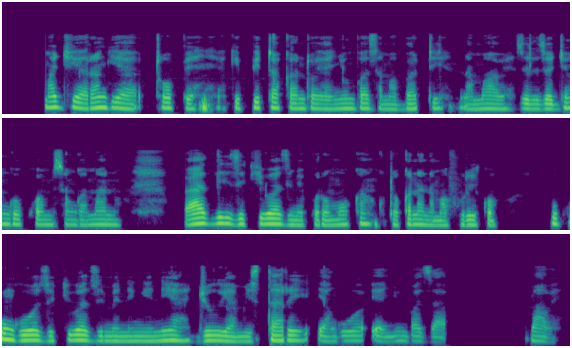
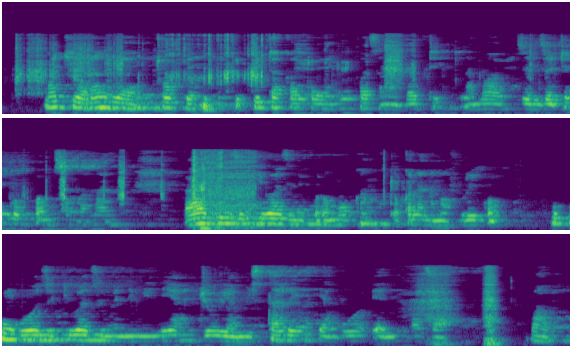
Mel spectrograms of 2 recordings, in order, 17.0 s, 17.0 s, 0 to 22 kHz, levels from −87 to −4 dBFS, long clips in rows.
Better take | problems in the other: first | noise reduction (classical method WPE with log-MMSE)

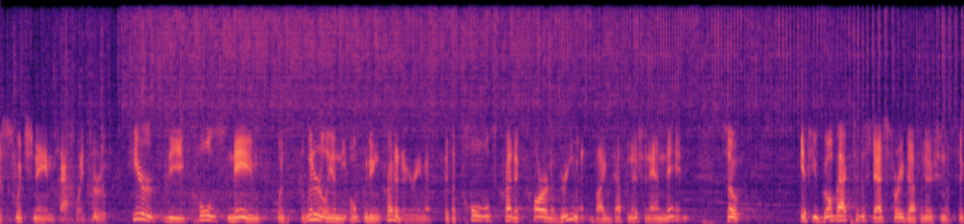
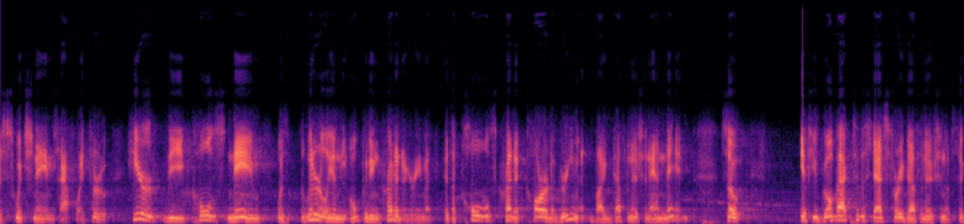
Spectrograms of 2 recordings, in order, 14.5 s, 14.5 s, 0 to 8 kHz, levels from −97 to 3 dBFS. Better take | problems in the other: second | background sound (Bicycle); 17 dB below the speech

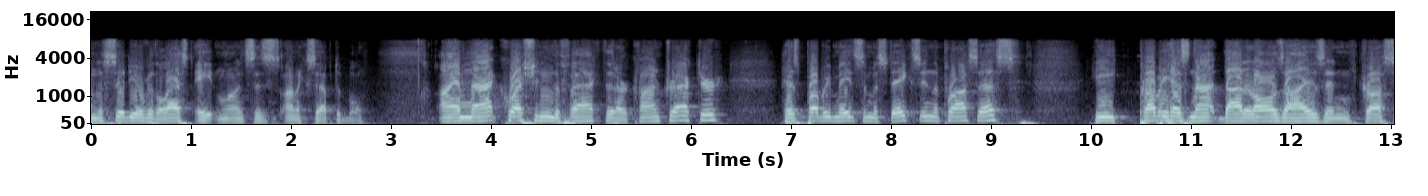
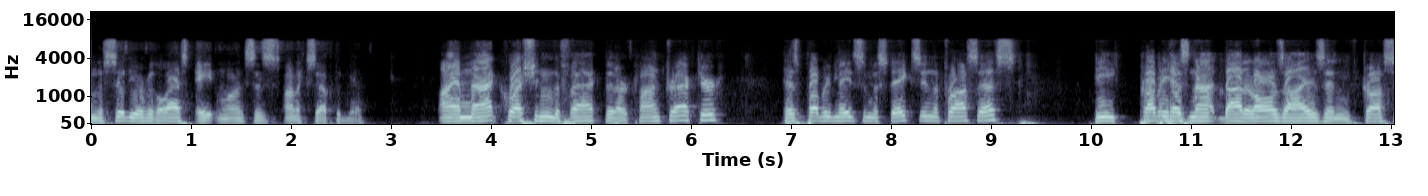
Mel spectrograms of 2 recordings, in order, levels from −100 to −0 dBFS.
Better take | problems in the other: first | noise reduction (neural mask model DeepFilterNet 3)

